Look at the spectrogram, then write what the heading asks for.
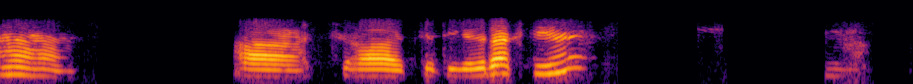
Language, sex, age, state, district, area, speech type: Bengali, female, 45-60, West Bengal, Purba Medinipur, rural, conversation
